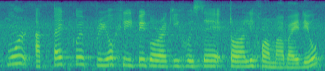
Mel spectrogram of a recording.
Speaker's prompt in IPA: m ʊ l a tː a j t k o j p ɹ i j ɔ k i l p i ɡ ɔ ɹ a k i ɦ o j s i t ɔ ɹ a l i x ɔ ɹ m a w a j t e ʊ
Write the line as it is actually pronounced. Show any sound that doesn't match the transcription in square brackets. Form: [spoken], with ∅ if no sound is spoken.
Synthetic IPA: m ʊ [ɹ] a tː a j t k o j p ɹ i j ɔ [x] i l p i ɡ ɔ ɹ a k i ɦ o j s [ɛ] t ɔ ɹ a l i x ɔ ɹ m a [b] a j [d] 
